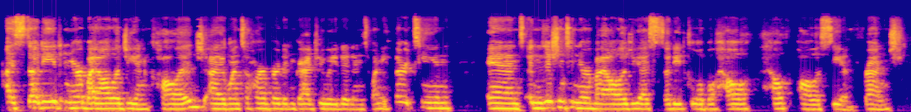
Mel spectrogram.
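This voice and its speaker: In an online video meeting with shared slides, a young psychiatry resident from Barbados delivers an informal, explanatory educational presentation conversationally. Her fairly low, husky voice is flat and fairly quick, and the recording is rough.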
